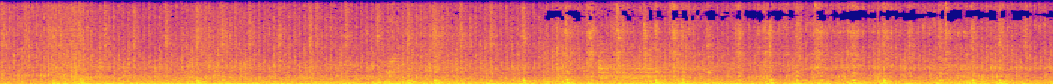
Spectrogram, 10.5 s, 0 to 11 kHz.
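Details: UD Nissan PKD 411 truck, NE6 six-cylinder diesel at idle: soft chuk-chuk chuffing with the firing beat, louder from the intake side; intake valve found leaking.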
